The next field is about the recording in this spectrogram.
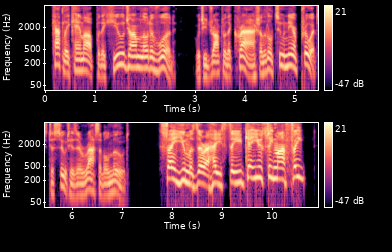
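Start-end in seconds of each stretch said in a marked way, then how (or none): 7.7-10.6 very high, demanding outburst. Pruitt confronts Catley, who dropped wood near him; demanding. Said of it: "he demanded".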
